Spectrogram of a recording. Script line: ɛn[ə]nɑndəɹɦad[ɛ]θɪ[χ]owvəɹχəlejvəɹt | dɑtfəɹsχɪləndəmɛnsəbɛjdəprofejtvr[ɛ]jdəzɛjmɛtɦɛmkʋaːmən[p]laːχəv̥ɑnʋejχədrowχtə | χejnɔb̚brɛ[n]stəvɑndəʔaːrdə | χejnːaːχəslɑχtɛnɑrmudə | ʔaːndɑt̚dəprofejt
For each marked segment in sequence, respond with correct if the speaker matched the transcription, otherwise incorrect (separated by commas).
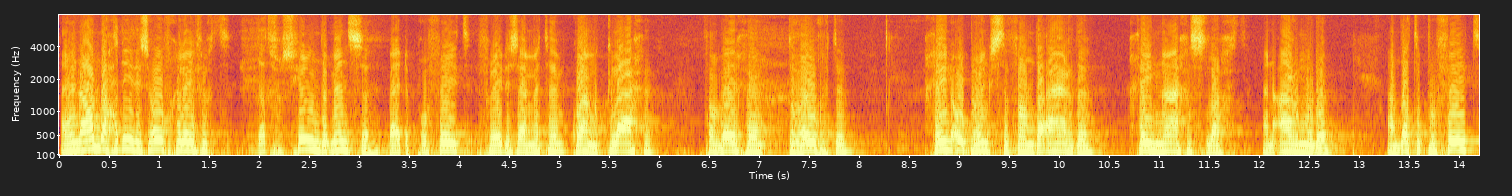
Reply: correct, incorrect, incorrect, incorrect, incorrect, incorrect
